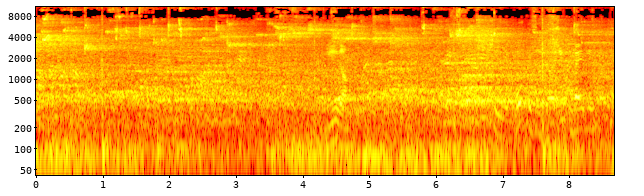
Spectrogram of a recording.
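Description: Basketball game in a large gym: a basketball bouncing on the hardwood court, with short high sneaker squeaks and players' and spectators' voices.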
